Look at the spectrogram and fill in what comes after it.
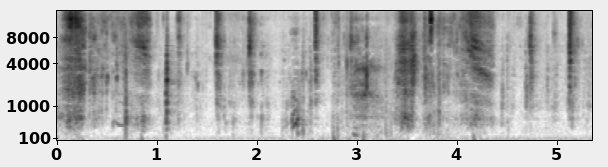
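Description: Close-miked chewing and biting of food: wet mouth smacks and crunchy clicks, coming irregularly.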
